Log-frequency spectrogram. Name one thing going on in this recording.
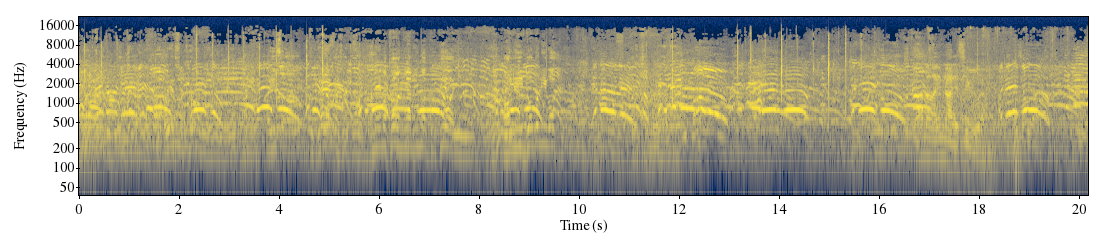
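A large outdoor crowd of men and women chatters and calls out loudly.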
